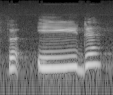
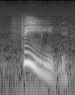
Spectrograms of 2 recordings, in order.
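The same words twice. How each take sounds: First: "Feed" slightly higher with a rising tune; rising try. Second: "feed" with a firm falling tune, long d; falling confirm. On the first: Teacher sounding out "Feed" for children. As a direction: lift "Feed" like a first try. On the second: Teacher confirming "feed" for children. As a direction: land "feed" down, final. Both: Shown as a demonstration. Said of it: "Double E sound again".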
